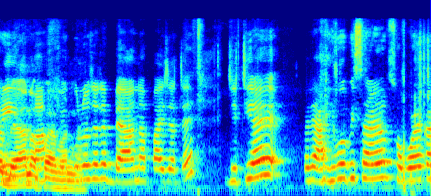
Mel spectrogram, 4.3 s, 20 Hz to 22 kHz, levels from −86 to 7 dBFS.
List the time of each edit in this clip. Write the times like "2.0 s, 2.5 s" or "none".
none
